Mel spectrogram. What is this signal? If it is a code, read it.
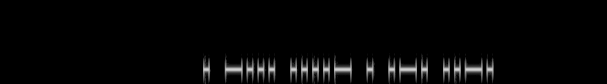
Morse code, heard as a keyed tone, about 21 wpm, 700 Hz. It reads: EB4ERF
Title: DXCC-100 Call Signs - 6 Characters - Repeated 2x - 22wpm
